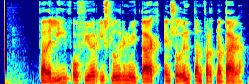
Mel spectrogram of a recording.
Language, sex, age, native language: Icelandic, male, 30-39, Icelandic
